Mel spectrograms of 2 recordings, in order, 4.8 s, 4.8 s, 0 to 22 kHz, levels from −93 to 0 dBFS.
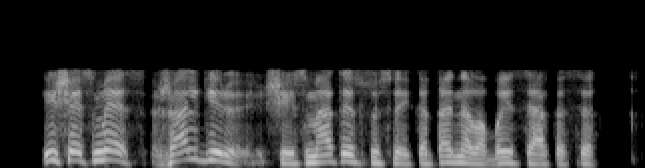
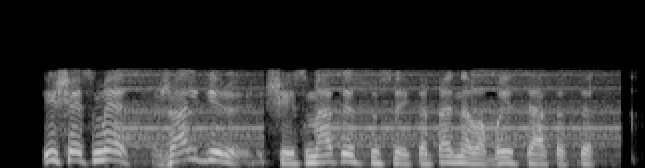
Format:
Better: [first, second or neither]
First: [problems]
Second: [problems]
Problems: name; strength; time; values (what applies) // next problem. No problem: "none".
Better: first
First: none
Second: background sound (Crash cymbal); 11 dB below the speech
